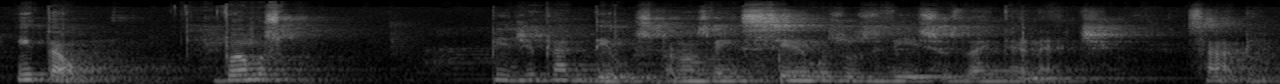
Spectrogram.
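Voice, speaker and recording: A middle-aged woman giving a sermon in a church, telling stories with animated, quick speech and asking the congregation questions. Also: mid-range voice, creaky. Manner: animated storytelling, quick talk. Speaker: church speaker. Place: church sanctuary. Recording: echoey church hall.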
